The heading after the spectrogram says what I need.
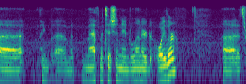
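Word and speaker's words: Euler: think mathematician named Leonard Oiler uh that's right it is pronounced Oiler and uh this is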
